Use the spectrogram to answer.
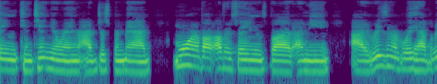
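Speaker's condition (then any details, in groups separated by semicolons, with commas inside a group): Cerebral palsy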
